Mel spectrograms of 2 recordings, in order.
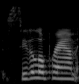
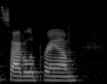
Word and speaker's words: citalopram: time it was citalopram this has been pronounced to me two different ways so I'm so sorry if I'm pronouncing it wrong but I have heard it see the low pram and satella pram so I just call it side of the pram that's how I've heard it the most from my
